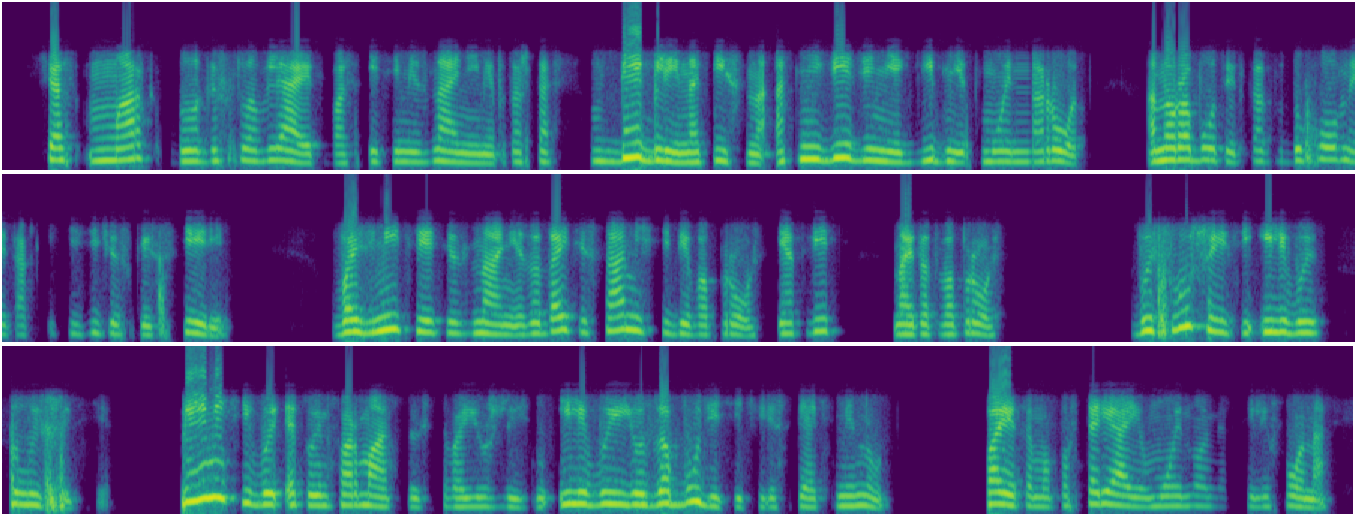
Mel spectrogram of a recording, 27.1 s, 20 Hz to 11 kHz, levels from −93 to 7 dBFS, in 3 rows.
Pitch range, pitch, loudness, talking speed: 185-230 Hz, 205 Hz, -13 LUFS, 140 wpm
